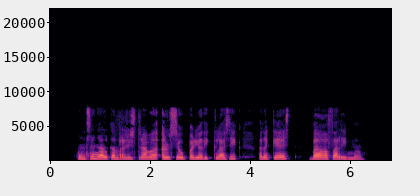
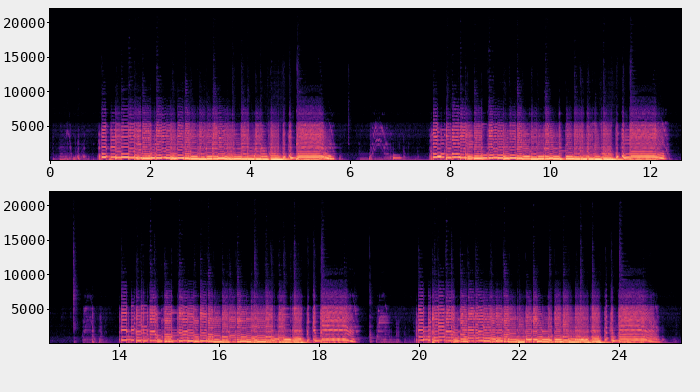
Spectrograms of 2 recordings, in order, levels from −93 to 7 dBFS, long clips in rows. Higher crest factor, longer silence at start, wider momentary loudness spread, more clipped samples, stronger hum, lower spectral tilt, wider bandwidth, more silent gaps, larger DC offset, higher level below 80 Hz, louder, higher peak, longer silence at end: about the same, 18 dB vs 14 dB; about the same, 0.55 s vs 0.45 s; about the same, 13 LU vs 12 LU; neither; neither; second, -4 dB/octave vs -8.5 dB/octave; about the same, 8 kHz vs 7.4 kHz; neither; neither; second, -80 dBFS vs -60 dBFS; second, -32 LUFS vs -14 LUFS; second, -14 dBFS vs 0 dBFS; first, 0.6 s vs 0.45 s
